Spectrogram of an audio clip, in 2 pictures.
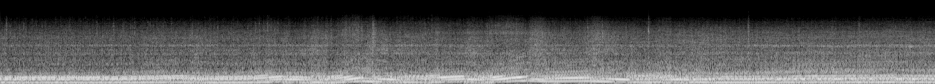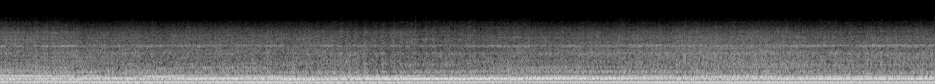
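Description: A car engine idles with a steady, throaty rumble.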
